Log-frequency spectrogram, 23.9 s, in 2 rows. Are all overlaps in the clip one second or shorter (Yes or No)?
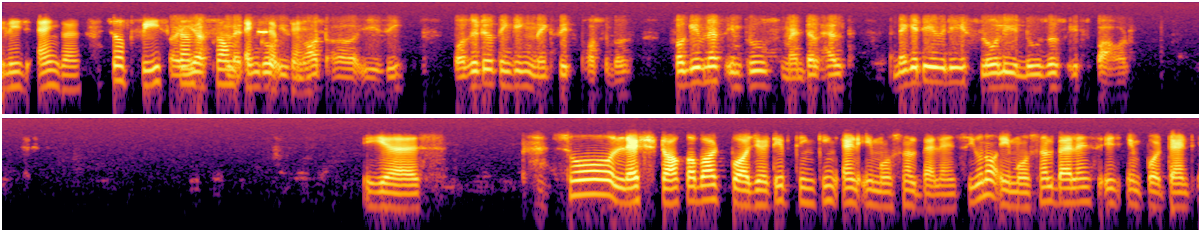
No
